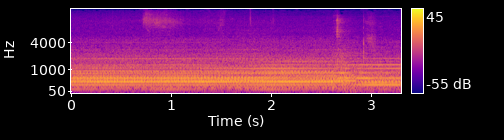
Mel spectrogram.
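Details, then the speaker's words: Kennametal Extrude Hone EasyFlow 200 abrasive flow machine in manual mode, top cylinder advancing and retracting: steady pump hum with pitch shift and brief hiss at each stroke; hydraulics healthy. "And same thing, although you can't see, you can hear it. Here's top cylinder advancing and retracting."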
